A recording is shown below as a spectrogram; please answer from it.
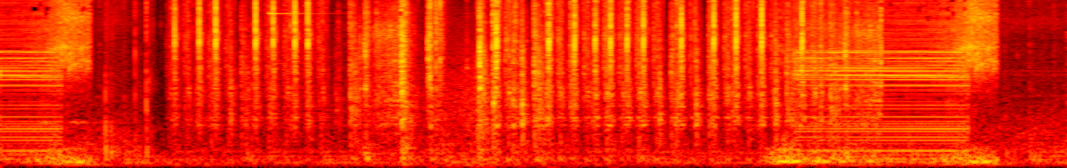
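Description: Typewriter keys clattering in a fast, irregular run, with a short musical chord just before it and another after it, as a jingle.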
